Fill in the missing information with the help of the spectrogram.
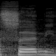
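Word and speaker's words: SAMHI: SAMI se escreve S-A-M-H-I.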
